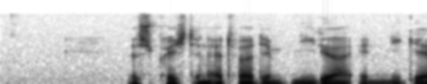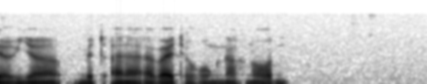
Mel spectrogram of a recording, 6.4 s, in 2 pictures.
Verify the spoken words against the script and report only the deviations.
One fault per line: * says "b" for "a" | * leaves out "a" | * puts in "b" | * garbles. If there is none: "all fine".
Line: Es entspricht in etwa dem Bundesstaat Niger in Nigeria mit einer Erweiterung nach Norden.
* leaves out "Bundesstaat"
